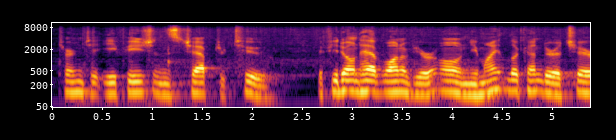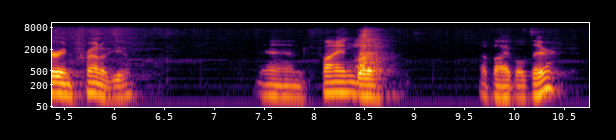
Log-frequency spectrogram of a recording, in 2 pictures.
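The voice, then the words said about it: Speaks with a regional accent. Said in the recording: “You can probably tell by my accent, but I was in Saskatchewan for over 3 years”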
